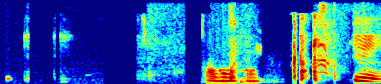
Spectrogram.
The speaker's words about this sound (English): I hear you coughing. God bless you. Or was that a sneeze?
